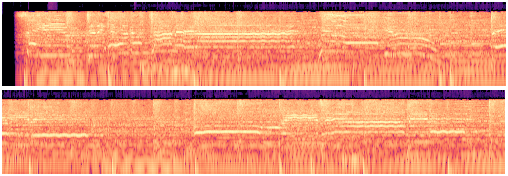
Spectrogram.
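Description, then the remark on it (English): A rock power ballad with sweeping strings plays loud and full throughout, a sustained sung melody gliding over a steady band backing with no talking. “But let's have a let's have a listen of some of this this track.”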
